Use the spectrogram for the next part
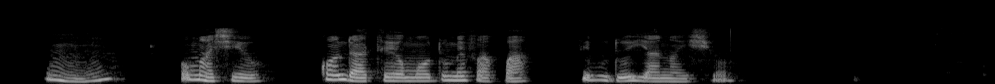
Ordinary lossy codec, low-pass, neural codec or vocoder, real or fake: none; 5.4 kHz; none; real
